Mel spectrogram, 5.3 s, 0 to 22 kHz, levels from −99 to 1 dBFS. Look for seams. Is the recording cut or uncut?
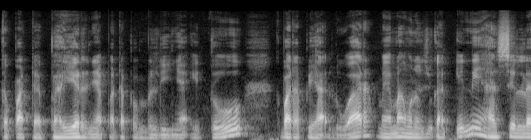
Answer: uncut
